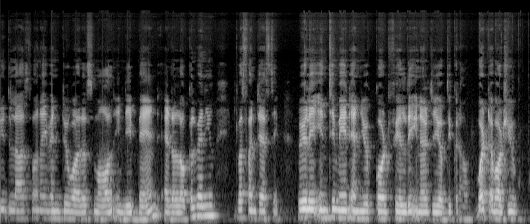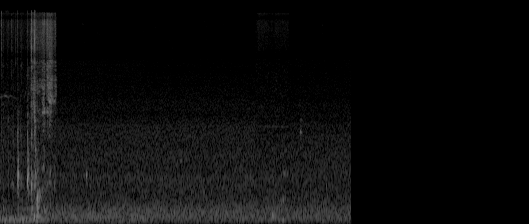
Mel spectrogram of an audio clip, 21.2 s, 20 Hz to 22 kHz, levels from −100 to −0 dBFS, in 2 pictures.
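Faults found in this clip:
Microphone volume stepped up at 1.02 s, right after "the last one I". Voice and room noise jump together by about 8 dB. Likely the call app's auto-gain bumping the device input level in one hit.

Microphone volume stepped up again at 2.04 s, just before "indie band at a". It's a smaller step of about 3 dB, with everything rising at once. Same auto-gain behaviour kicking the input level a second time.

Truncation distortion on a fade from 17.61 s to the end. The fade-out starting around seventeen and a half seconds has a tail that goes gritty. It's worst from 18.26 s to 21.19 s. The fade or volume stage is rounding to too few bits with no dither, which fits a 9-bit word length, so quiet samples collapse into coarse square steps.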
